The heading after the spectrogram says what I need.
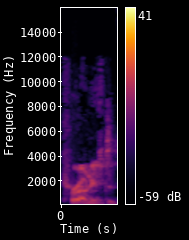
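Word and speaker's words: Peyronie's: Now there's a a new treatment for is it peronis disease? Is that how you say it? Yeah, peronis. That's correct.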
